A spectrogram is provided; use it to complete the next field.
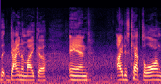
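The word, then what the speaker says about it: Dinamica: Yes, I said it correctly, Dynamica.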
